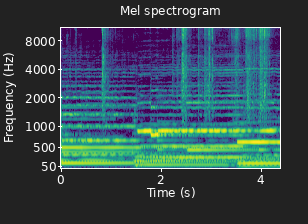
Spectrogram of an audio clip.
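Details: Gentle flute melody over sustained low instrumental chords, with no animal calls present.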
